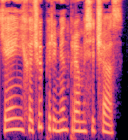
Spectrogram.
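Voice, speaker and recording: A woman reading a stubborn, sharp-tongued wife. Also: medium pitch, fairly even intonation, quick pace, no room sound, studio quality, pitched above the performer's own voice, close to an everyday voice. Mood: ironic stubborn. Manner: ironic, sulky, sharp. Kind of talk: audiobook character reading.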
